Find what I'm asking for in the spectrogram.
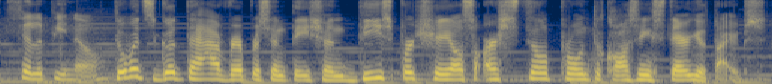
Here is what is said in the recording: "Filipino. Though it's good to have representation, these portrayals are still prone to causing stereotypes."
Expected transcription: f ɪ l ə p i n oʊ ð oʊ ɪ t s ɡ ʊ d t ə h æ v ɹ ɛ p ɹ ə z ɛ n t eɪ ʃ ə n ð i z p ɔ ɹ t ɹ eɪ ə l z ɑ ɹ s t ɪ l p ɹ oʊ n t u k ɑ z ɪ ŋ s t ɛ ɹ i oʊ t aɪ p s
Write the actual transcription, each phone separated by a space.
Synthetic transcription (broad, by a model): f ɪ l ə p i n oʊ ð oʊ ɪ t s ɡ ʊ d t ə h æ v ɹ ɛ p ɹ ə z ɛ n t eɪ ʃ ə n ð i s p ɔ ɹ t ɹ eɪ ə l s ɑ ɹ s t ɪ l p ɹ oʊ n t u k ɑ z ɪ ŋ s t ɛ ɹ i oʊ t aɪ p s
